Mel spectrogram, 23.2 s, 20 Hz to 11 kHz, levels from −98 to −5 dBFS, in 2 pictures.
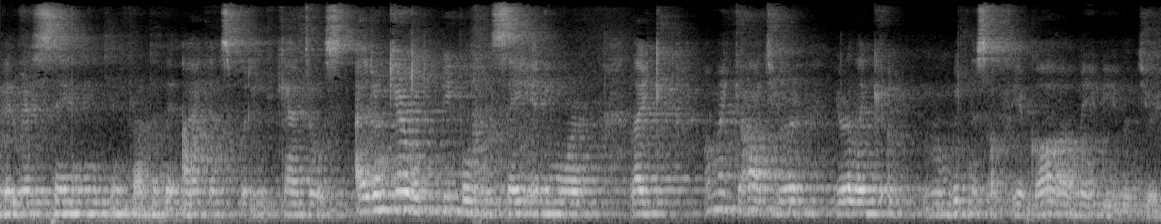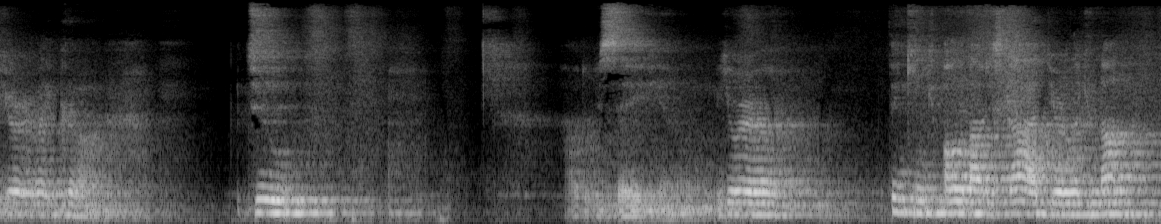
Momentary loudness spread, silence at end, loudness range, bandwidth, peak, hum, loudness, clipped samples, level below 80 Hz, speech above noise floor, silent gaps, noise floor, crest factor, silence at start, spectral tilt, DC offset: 15 LU; 0 s; 7 LU; 11 kHz; -10 dBFS; none; -29 LUFS; under 0.1%; -60 dBFS; 33 dB; none; -61 dBFS; 18 dB; 0 s; -6 dB/octave; under 0.1%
